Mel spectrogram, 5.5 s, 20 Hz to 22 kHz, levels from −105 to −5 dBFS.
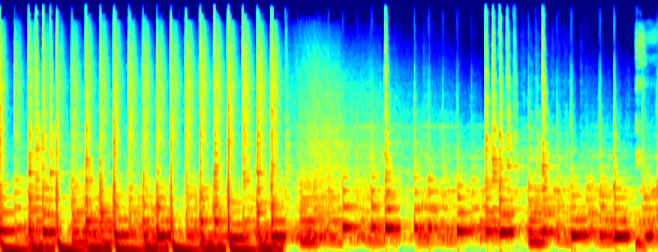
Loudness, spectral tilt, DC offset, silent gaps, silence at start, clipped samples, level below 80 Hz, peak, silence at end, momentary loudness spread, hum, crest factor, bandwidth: -13 LUFS; -7 dB/octave; under 0.1%; none; 0 s; under 0.1%; -16 dBFS; 0 dBFS; 0 s; 5 LU; none; 10 dB; 18 kHz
